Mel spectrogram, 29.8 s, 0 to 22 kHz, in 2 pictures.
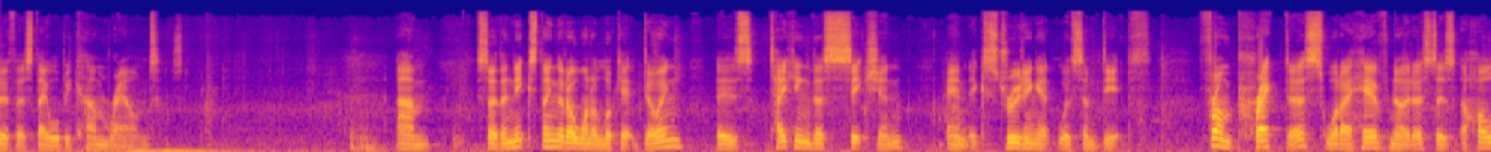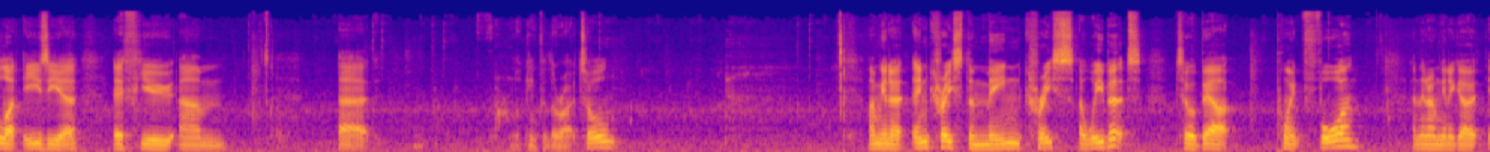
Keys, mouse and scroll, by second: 4.0 middle click, 5.2 scroll down 1, 5.6 middle click, 8.6 scroll up 2, 9.0 shift+middle click, 14.4 click, 18.6 click, 19.2 click, 20.8 click, 22.9 click, 24.8 click.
